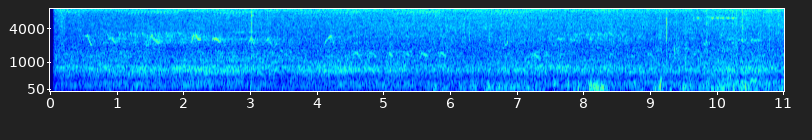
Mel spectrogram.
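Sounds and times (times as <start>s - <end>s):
bird chirps: 9.6s - 10.8s.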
